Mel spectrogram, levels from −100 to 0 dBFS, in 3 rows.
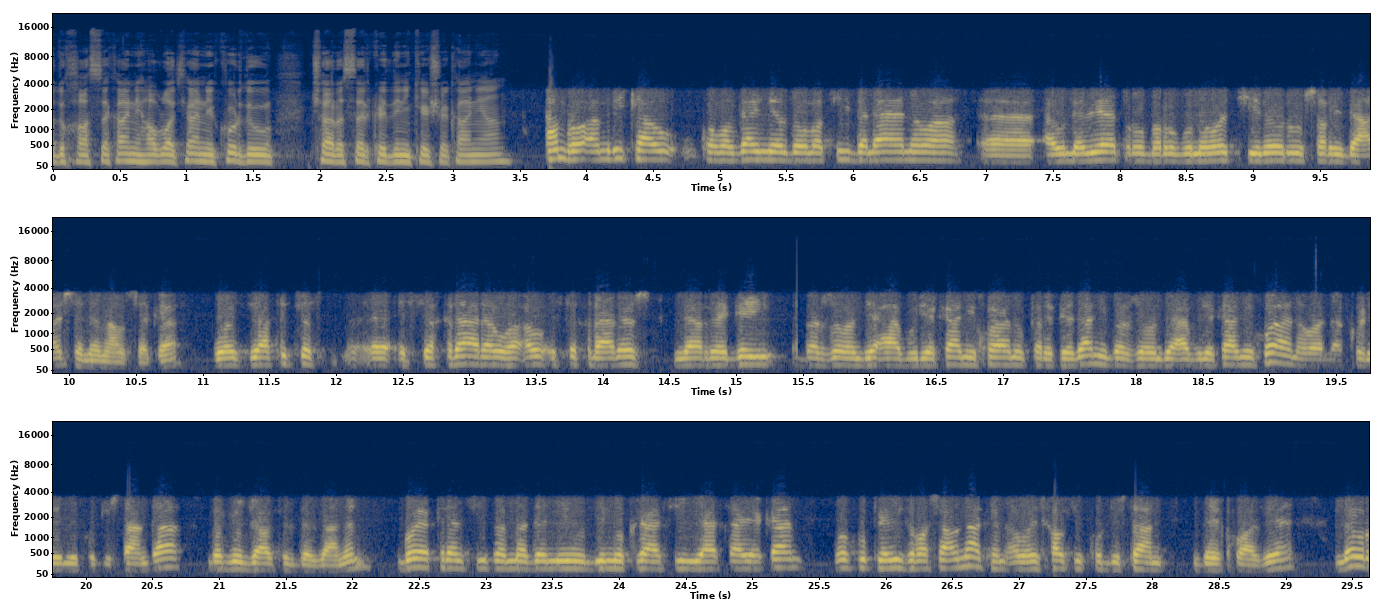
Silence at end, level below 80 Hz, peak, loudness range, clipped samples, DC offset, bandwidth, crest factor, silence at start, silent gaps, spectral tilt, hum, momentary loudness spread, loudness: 0 s; -76 dBFS; -6 dBFS; 2 LU; under 0.1%; under 0.1%; 9 kHz; 16 dB; 0 s; none; -7 dB/octave; none; 8 LU; -24 LUFS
